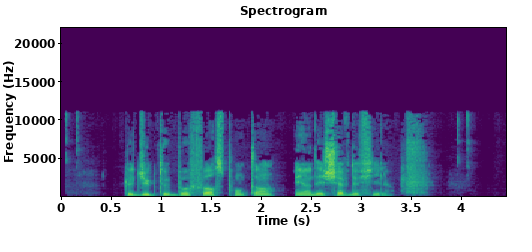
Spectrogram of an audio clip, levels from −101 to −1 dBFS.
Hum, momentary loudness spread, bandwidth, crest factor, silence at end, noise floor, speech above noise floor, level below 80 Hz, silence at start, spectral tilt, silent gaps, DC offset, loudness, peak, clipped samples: none; 15 LU; 11.5 kHz; 22 dB; 0.8 s; -56 dBFS; 32 dB; -60 dBFS; 0.65 s; -3 dB/octave; none; under 0.1%; -23 LUFS; -4 dBFS; under 0.1%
